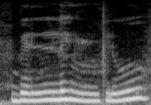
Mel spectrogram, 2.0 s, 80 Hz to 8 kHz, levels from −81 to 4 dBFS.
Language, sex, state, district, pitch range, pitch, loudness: Telugu, female, Andhra Pradesh, Sri Satya Sai, 205-235 Hz, 210 Hz, -11 LUFS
